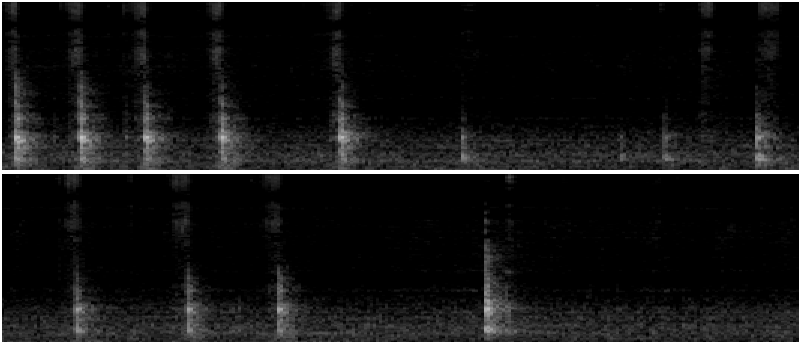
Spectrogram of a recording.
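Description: Knife chopping food on a cutting board: about a dozen irregular strokes, a quick run of about two a second at the start, then slower and spaced out, with one last loud stroke near the end.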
